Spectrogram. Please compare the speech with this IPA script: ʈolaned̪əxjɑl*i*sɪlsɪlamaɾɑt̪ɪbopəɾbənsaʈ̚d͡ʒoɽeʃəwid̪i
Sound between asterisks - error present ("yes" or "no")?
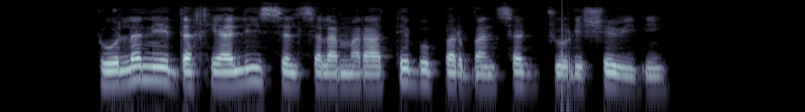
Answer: no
